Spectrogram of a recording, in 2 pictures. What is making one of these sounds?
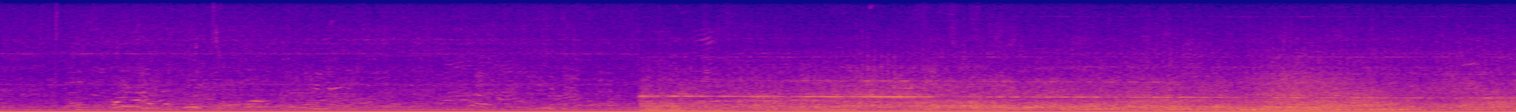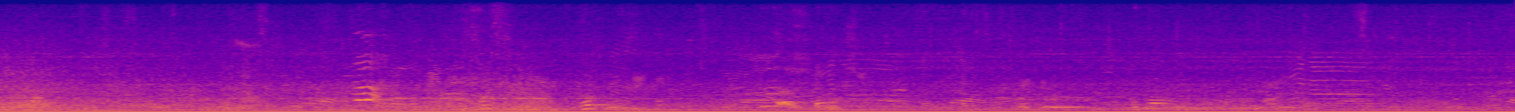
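A crowd of men and women chatter at a distance.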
